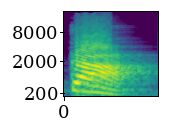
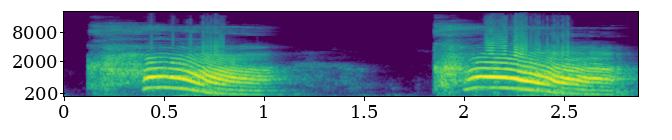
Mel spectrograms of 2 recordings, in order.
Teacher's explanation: consoante k vai ter som de k só que é um k suave aspirado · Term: consoante aspirada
